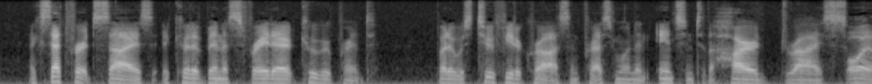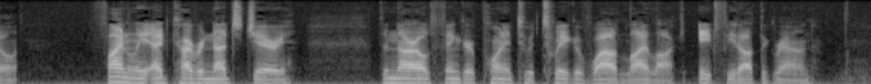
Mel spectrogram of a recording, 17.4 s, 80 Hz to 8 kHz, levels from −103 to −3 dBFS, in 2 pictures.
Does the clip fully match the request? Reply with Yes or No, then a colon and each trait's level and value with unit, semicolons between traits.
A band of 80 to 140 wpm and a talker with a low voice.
No: average, 170 wpm; low, 100 Hz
